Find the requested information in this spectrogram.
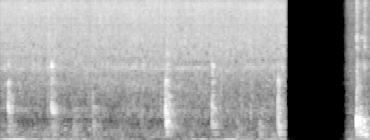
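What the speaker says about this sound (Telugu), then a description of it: "ఇప్పుడు కొంచెం వేగాయండి ఉల్లిపాయలు, కొంచెం వేగాయి కదా" Onions frying in a pan until light brown, with a steady close sizzle and a few sharp stirring scrapes, then a brief silence before the sizzling resumes loudly.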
